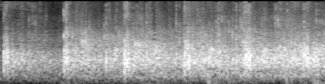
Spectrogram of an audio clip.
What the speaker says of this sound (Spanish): Aplauso para Javiera Canales por esa interesante exposición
